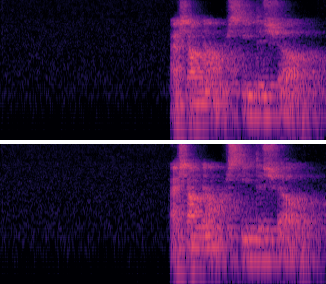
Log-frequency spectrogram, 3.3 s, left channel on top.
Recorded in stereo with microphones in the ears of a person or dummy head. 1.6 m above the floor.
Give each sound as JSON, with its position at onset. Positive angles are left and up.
{"t": 1.7, "sound": "a man speaking", "side_deg": -75, "distance_m": 0.9}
